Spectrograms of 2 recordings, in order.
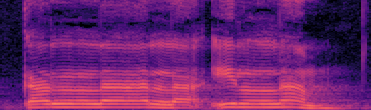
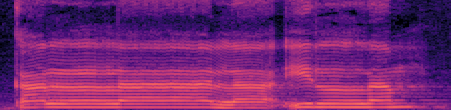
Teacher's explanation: Harusnya dipanjangin dulu dua harakat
